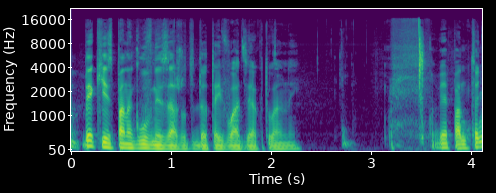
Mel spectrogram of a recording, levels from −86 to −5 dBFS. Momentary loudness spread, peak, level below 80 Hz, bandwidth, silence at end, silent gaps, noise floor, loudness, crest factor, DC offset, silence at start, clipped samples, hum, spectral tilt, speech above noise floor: 15 LU; 0 dBFS; -38 dBFS; 17 kHz; 0 s; none; -45 dBFS; -20 LUFS; 20 dB; under 0.1%; 0 s; under 0.1%; none; -5 dB/octave; 26 dB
